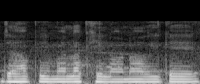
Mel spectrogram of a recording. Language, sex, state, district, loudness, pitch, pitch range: Chhattisgarhi, male, Chhattisgarh, Rajnandgaon, -12 LUFS, 125 Hz, 120-125 Hz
